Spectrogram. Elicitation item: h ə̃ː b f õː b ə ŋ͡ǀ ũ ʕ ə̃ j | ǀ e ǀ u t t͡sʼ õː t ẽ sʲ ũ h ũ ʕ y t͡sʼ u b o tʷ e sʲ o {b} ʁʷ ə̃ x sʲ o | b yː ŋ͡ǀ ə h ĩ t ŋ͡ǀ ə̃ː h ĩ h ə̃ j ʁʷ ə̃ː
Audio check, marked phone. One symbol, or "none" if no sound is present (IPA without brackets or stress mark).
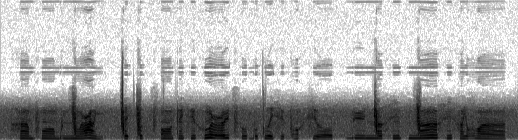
b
